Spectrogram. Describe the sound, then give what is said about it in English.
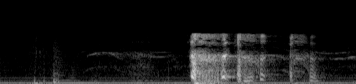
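A short fit of coughing: several harsh, loud bursts in quick succession that break out of a quiet background and then trail off. “I knew this cough was going to act up.”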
